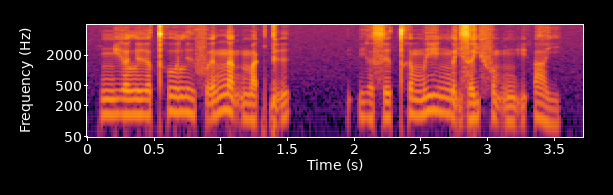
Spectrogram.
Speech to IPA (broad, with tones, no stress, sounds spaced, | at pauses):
ɲ i˧ ə̯ l ɨ˧ ə̯ t̪ʰ u˧ l ɨ̤˨˩ f ə̰ː˧˥ n a̰˧˨ n m a˨˩ k̚ ɗ ɨ̰˧˥ | ʔ i̤˨˩ ə̯ s ɨ˨˦ t̪ʰ ə˨˦ m ɣ i˧ ŋ ə̰ː˧˨ j z ə˧ j f ə̰˧˨ m ŋ ḭ˧˥ ʔ a̤˨˩ j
